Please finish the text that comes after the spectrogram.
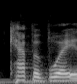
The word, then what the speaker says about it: Cappabue: Kappa Boy is spelled Cappabue.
